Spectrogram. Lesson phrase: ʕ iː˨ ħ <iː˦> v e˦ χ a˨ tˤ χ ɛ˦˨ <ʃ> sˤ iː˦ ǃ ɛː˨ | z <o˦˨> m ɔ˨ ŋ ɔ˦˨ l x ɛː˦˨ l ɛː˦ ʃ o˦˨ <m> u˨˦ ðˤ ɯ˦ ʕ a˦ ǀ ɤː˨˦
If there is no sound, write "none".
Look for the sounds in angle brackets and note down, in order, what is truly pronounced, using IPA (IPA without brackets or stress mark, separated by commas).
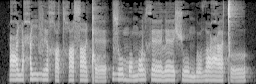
iː˦, none, o˦˨, ŋ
